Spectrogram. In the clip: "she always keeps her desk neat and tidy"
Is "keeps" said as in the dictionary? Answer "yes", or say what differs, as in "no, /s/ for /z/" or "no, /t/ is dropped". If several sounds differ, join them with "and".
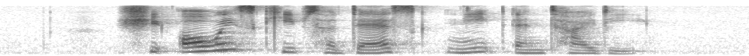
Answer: yes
